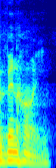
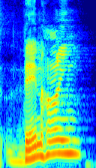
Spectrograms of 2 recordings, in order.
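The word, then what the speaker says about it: Weinman: with a W, but they pronounced their W's like V's. So I think it's Venheim, but if I'm wrong, please correct me.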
